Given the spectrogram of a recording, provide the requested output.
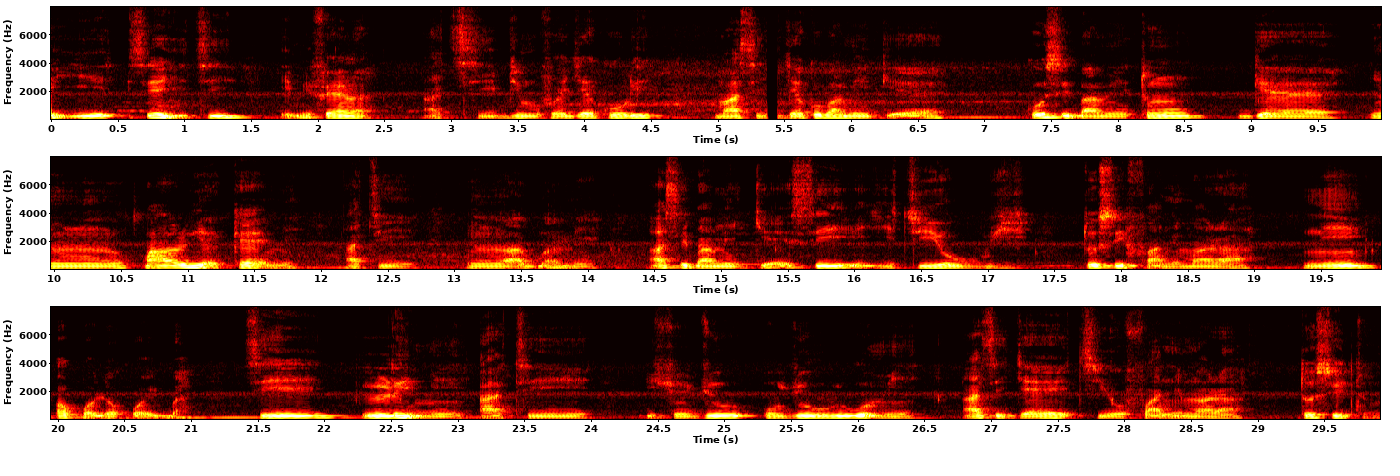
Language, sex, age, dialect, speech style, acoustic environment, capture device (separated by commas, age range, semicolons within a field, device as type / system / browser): Yoruba, male, 35-44, Nigeria - Lagos Yoruba, focused, nature; silence; traffic, mobile / Linux / Chrome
